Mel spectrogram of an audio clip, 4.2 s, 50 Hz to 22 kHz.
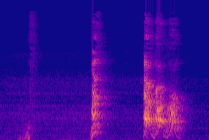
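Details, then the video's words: Three-month-old Chow Chow cross French Bulldog puppy acting as a guard dog, giving a soft low woof, then a sharp single bark, then a longer rough, growly bark burst. "chow chow x french bulldog born 12/08/21 playing guard dog at 3 month old"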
